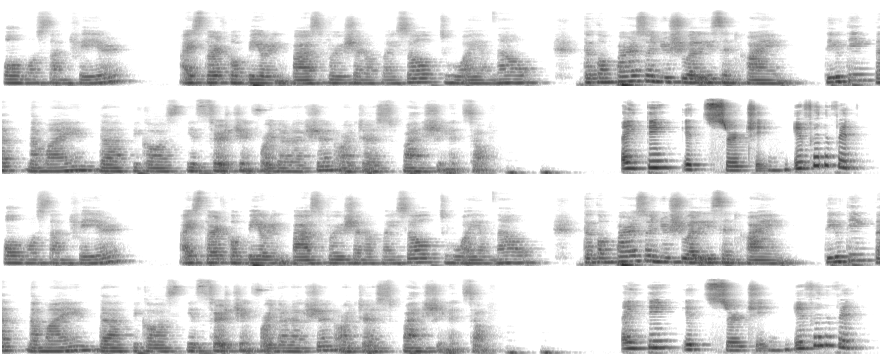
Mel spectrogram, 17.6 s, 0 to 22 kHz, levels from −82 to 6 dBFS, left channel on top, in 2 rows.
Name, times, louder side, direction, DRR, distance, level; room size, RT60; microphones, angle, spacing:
voice 1, 0.0-1.2 1.8-7.8 8.2-13.6, equal, 20° right, -7 dB, 0.9 m, -26 dB
voice 2, 15.0-17.3, left 4 dB, 45° left, 8 dB, 0.4 m, -22 dB
3.7 x 2.0 x 2.6 m, 0.35 s
head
